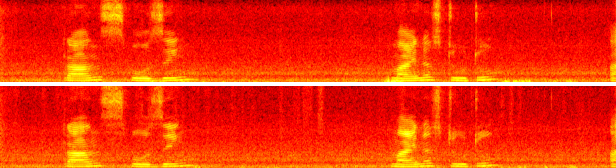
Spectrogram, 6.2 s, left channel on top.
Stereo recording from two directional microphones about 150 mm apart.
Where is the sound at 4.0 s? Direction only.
45° left (ahead or behind).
